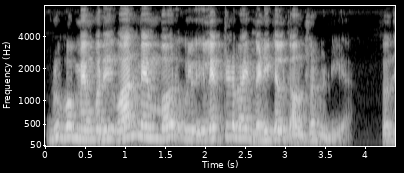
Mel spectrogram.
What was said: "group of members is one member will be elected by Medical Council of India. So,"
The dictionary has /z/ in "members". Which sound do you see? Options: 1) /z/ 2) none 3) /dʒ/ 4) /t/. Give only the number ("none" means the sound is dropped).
2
